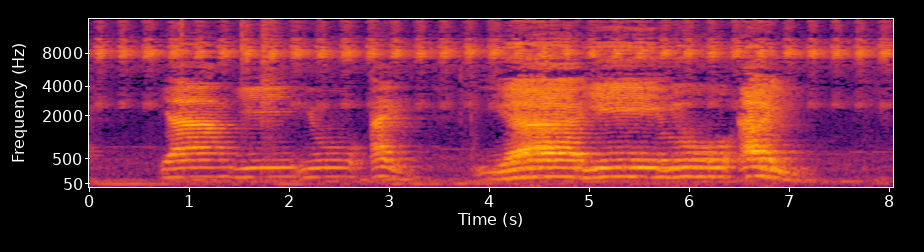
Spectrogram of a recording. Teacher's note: ini huruf-huruf yang menggunakan alat ucap tengah lidah.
